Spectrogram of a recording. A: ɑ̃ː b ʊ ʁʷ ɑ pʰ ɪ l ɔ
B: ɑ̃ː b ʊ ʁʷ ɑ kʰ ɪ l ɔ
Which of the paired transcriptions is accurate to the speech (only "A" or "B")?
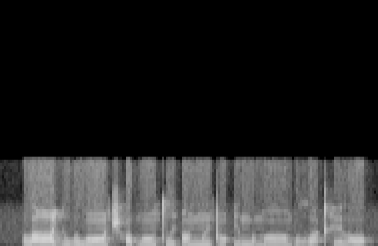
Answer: B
